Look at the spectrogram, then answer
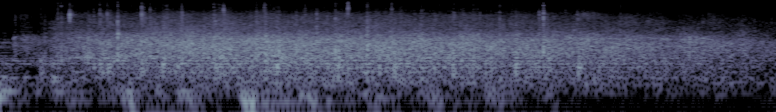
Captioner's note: applause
